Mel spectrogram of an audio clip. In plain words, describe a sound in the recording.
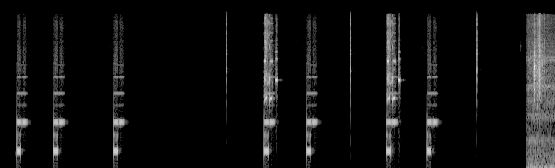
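Short electronic menu beeps sound one after another.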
